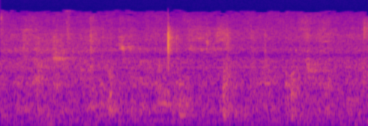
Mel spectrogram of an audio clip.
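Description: Audience applauding: a dense, steady patter of many hand claps.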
